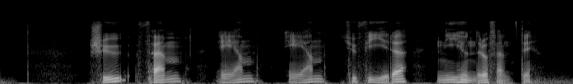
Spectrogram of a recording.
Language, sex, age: Norwegian, male, 29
